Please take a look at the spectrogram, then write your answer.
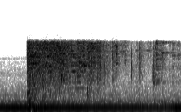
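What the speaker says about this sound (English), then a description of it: "I heard the glass shatter." A sliding glass door is smashed: a loud, sudden shatter bursts in close by, followed by a long spill of tinkling shards and clinks over a low steady hum.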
